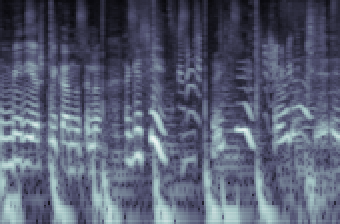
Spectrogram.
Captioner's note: toy whispers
